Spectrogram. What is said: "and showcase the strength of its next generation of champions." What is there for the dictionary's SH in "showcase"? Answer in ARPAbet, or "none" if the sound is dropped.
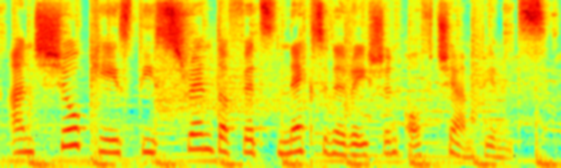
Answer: SH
